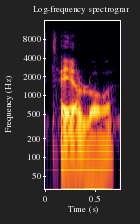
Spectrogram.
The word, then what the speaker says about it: Aotearoa: The tongue wrong. Aotearoa. It's Aotearoa.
